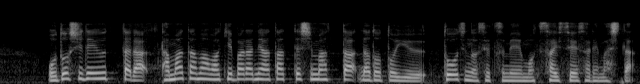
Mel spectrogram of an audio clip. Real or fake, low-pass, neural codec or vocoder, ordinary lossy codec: real; 7.2 kHz; none; none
